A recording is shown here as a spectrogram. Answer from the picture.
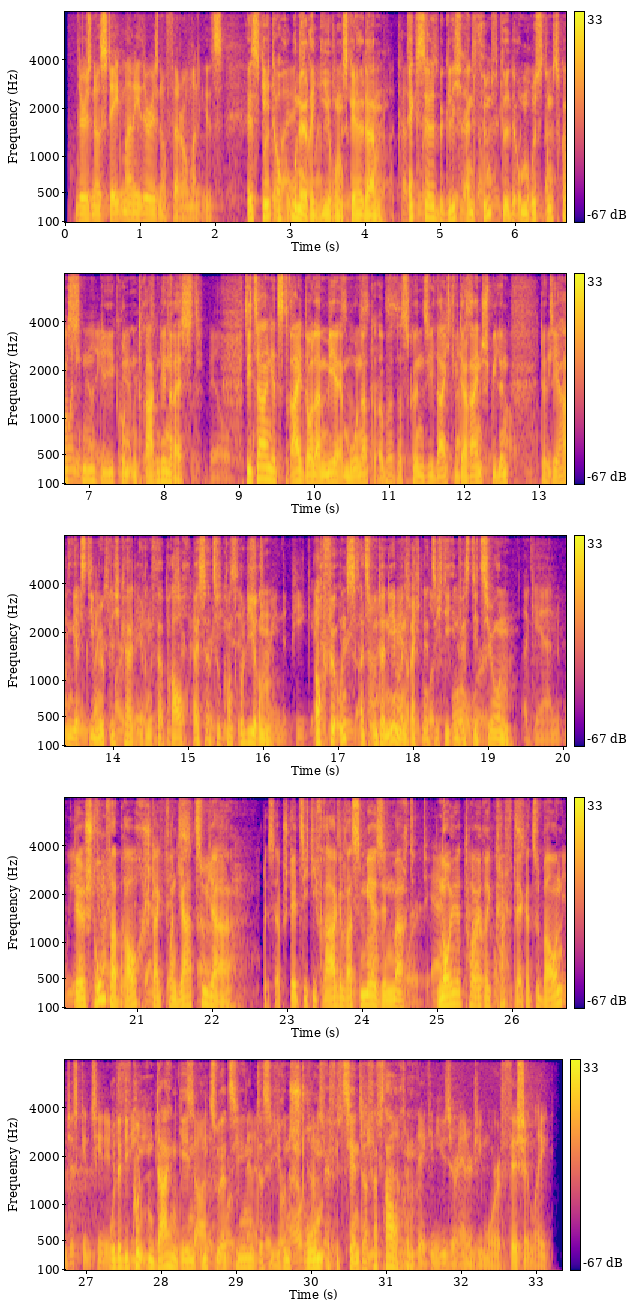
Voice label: voice over

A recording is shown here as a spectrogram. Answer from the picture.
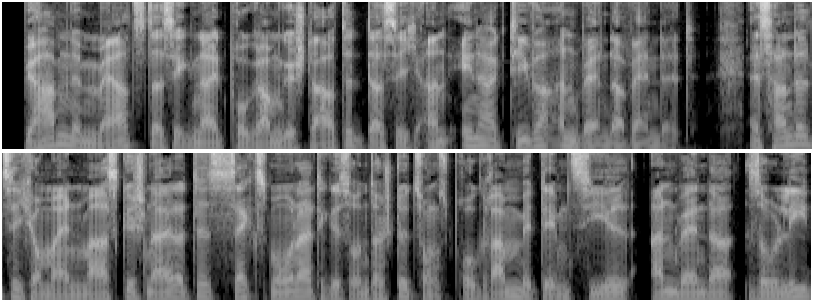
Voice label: corporate training german

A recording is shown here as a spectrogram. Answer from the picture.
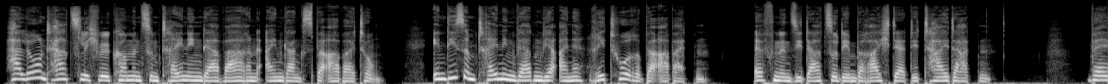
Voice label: e-learning

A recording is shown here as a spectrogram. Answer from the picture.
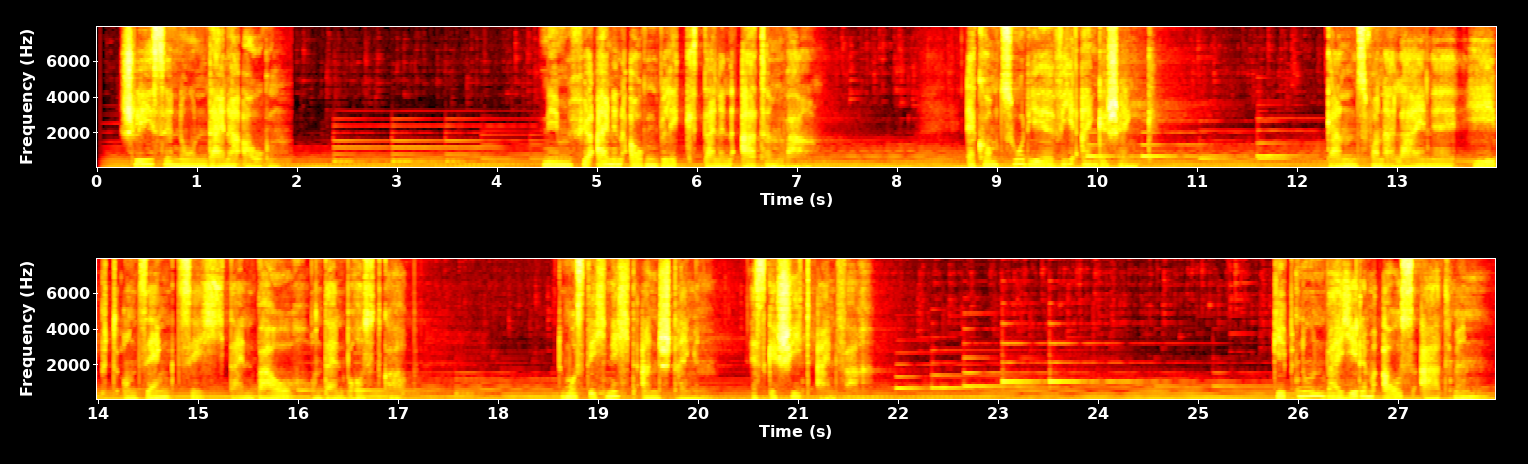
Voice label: meditation

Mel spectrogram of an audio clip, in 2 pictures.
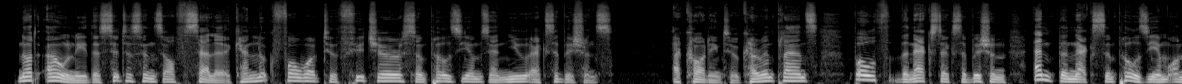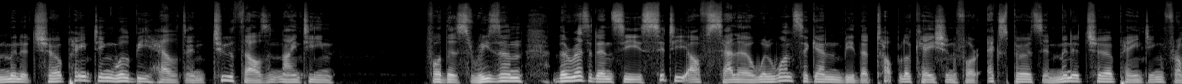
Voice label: english

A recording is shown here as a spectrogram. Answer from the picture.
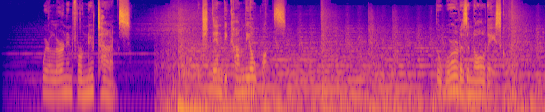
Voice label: image english; quofox

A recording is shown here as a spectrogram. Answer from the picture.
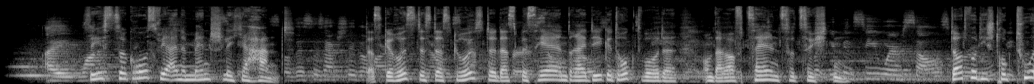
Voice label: voiceover; arte tracks; amy karle

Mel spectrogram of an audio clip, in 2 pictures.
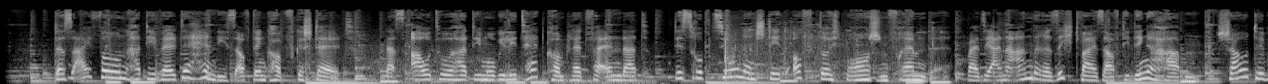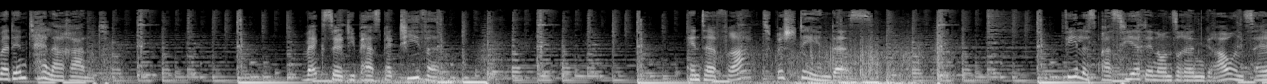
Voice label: voiceover; toyota

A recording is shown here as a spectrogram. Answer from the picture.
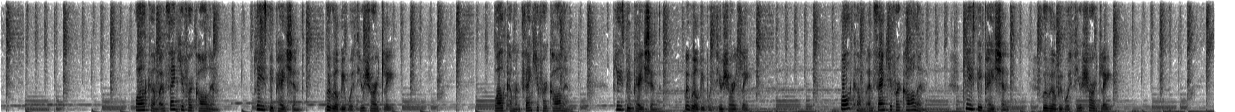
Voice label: english tel

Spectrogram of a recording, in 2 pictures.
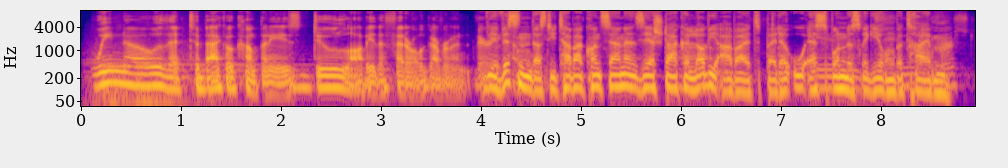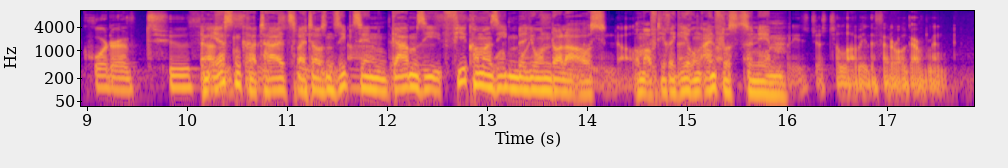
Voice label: voiceover

